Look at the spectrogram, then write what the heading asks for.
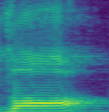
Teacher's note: ضا حروف مستعلیہ میں سے پر پڑھا جائے گا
